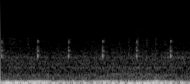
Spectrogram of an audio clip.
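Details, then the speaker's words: Mazda 6 with the 2.5L non-turbo engine, started at the roadside in cold rain after going into limp mode with the check engine light on. The scanner shows a cylinder 2 misfire, and the owner suspects a coil pack. The heavy, uneven idle lurches and dips, and the car is smoking. "it got a serious misfire what the hell didn't happen my car smoking"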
